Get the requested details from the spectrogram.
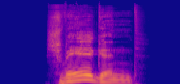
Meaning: present participle of schwelgen
- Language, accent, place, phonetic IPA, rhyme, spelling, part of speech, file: German, Germany, Berlin, [ˈʃvɛlɡn̩t], -ɛlɡn̩t, schwelgend, verb, De-schwelgend.ogg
